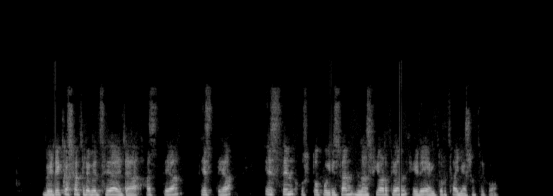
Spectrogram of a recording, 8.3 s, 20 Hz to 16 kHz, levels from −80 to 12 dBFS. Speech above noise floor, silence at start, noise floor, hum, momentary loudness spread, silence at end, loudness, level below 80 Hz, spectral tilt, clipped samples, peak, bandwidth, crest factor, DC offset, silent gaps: 68 dB; 0.65 s; -89 dBFS; none; 13 LU; 0.85 s; -21 LUFS; -62 dBFS; -7 dB/octave; under 0.1%; -4 dBFS; 9 kHz; 18 dB; under 0.1%; 2.86-2.90 s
